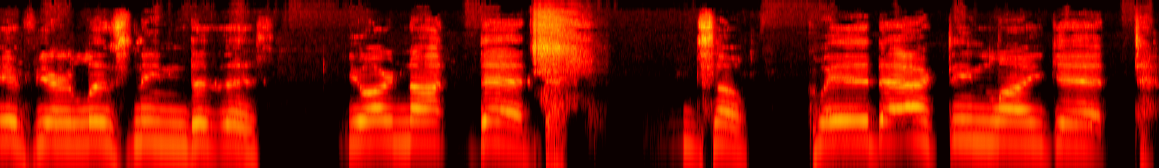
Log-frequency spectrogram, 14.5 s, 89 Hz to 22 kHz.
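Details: Man diagnosed with aggressive Parkinson's disease at age 35, now 46 (about 11 years since diagnosis), with mobility struggles; treated with a deep brain stimulator (neurostimulator implant) placed two years after diagnosis; Parkinsonian speech (hypokinetic dysarthria).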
